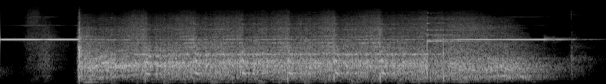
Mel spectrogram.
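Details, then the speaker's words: Hatz diesel in a pad foot packer, cranking no-start: spins about two and a half beats a second, never catches; fuel is injecting but no exhaust smoke, almost no exhaust force, valve cover popping up and down; worn cylinder and rings, low compression. "so we are injecting fuel now i'm thinking what we should do is uh there's no smoke coming out of this exhaust pipe and that valve cover was popping up and down pretty good as it ran"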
